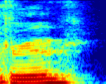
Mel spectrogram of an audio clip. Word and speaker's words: Krug: They gave, how do you say his last name? Spencer Krug? Krug? – Krug. Yeah. – I think about like, yeah, like Kruger National Park, Krug, mm-hmm. Krug.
